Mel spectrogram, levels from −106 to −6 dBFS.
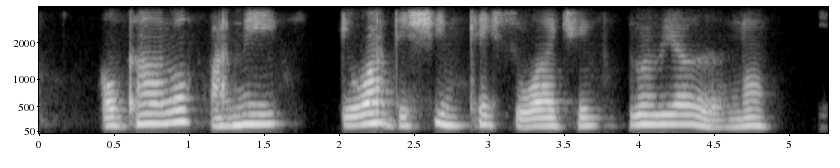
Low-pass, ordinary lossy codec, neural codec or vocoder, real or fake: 3.6 kHz; Opus, 24 kbps; codec, 24 kHz, 0.9 kbps, WavTokenizer, medium music audio release; fake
